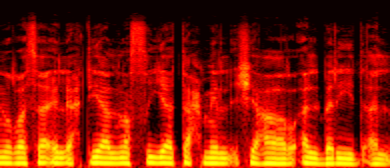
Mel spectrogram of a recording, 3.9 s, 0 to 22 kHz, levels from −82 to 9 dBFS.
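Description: Nothing stood out as a technical fault on listening to this clip.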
